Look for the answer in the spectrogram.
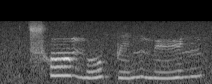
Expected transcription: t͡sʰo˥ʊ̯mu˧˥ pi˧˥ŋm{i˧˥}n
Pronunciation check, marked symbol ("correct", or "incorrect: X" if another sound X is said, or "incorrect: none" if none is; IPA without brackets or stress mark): incorrect: y˧˥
